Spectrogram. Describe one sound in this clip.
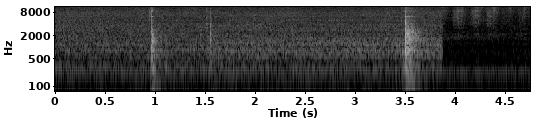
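Tongs clink against a glass bowl.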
